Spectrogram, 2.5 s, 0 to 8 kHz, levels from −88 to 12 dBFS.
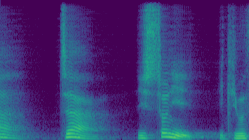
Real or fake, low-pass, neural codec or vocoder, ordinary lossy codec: fake; none; codec, 16 kHz, about 1 kbps, DyCAST, with the encoder's durations; none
